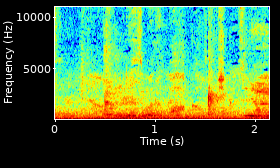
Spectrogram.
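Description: Faint, indistinct speech in a hall, over a steady low electrical hum.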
